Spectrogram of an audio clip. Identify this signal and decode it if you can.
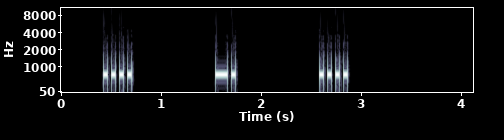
Morse code, heard as a keyed tone, about 30 wpm, spaced as for 9 wpm, 700 Hz. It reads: HNH
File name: Lesson 18e - Letter m - Three Characters 30wpm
